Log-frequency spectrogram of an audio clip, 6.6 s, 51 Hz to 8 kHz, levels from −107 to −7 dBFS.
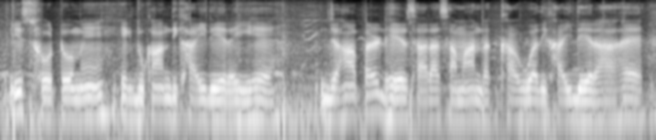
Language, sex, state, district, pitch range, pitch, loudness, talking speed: Hindi, male, Manipur, Imphal West, 105-115 Hz, 110 Hz, -15 LUFS, 185 wpm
